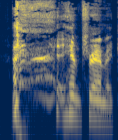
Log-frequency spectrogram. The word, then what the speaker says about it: Hamtramck: Hamtramck, yeah.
